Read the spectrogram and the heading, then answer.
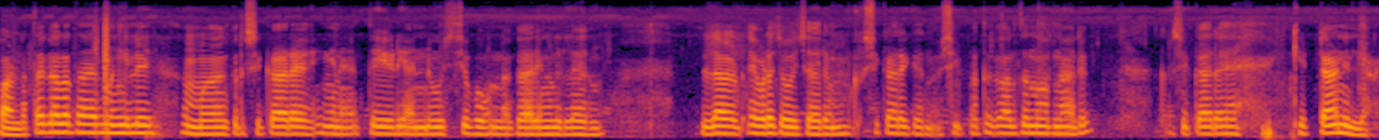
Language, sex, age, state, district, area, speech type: Malayalam, male, 18-30, Kerala, Wayanad, rural, spontaneous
